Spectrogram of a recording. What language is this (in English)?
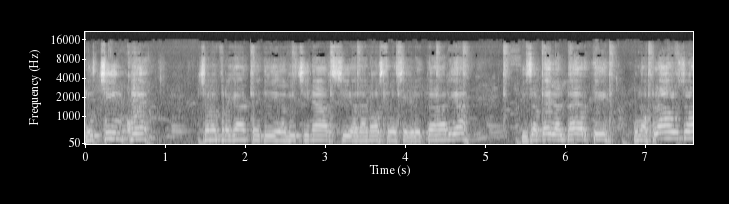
Italian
